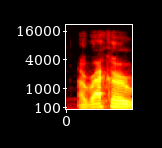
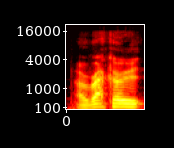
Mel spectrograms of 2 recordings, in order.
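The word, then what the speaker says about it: Arakko: Arako rhymes with whack. Oh, that's a good one. Whoops. So D comment here. Arako rhymes with wacko.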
